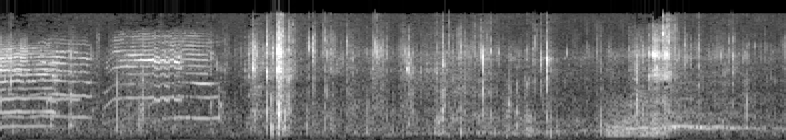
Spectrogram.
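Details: Hungry pet cats, part of a group of eight being fed fish, give two long wavering meows, then fall quiet apart from clicking, smacking eating noises as they feed.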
